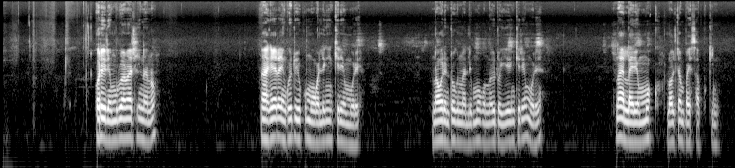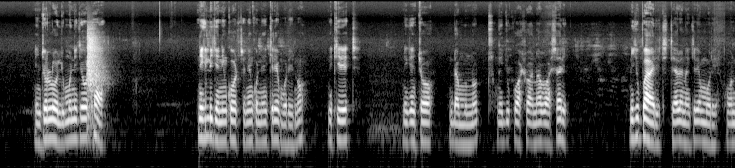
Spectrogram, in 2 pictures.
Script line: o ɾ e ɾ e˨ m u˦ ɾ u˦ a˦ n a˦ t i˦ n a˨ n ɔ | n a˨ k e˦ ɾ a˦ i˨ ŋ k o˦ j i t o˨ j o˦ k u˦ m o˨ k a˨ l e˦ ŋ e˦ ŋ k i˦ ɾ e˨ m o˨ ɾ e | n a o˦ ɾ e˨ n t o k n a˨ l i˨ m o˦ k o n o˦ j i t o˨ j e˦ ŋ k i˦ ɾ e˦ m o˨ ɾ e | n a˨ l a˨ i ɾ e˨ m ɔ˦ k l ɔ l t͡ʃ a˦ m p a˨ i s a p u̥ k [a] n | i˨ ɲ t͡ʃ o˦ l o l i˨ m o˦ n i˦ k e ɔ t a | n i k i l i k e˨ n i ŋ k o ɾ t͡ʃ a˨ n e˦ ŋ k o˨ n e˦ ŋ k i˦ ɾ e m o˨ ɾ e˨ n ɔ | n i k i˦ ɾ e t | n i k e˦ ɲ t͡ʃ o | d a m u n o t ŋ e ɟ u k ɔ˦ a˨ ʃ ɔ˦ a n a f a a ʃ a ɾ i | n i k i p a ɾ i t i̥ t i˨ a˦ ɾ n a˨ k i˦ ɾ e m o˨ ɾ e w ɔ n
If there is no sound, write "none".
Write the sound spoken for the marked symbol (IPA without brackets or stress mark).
i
